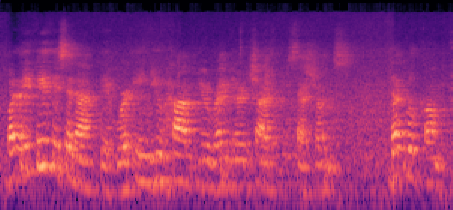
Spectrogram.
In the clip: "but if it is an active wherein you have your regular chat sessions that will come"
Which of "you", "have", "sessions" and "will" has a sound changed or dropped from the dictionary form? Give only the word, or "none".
sessions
